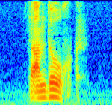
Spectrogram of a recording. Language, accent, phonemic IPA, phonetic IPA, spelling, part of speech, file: Armenian, Eastern Armenian, /sɑnˈduχkʰ/, [sɑndúχkʰ], սանդուղք, noun, Hy-սանդուղք.ogg
- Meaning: 1. stairs 2. ladder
